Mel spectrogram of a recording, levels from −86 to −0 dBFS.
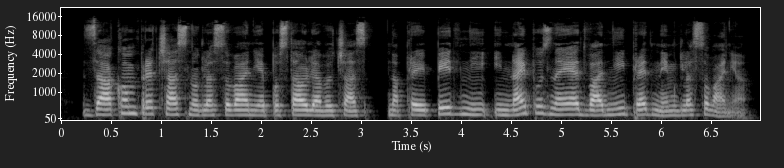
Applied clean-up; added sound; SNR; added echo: neural mask model Resemble Enhance denoiser.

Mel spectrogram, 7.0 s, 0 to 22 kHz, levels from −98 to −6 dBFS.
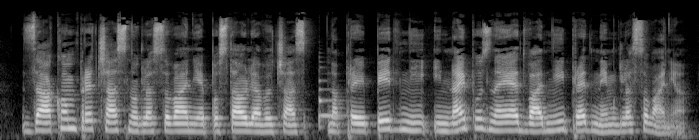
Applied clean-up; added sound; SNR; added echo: none; Bowed string instrument; 20 dB; none.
